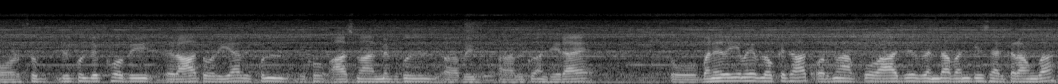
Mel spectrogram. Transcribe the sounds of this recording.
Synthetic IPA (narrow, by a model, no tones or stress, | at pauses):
ɔːɾsɐbbɪlkʊld̪eːkʰoɐbʱiɾaːɦət̪ɦoːɾɐiɦɛbɪlkʊld̪eːkʰoʔaːsmaːnmẽbɪlkʊlɐbʱi | bɪlkʊlɐ̃ŋɡʱeːɾaɦɛː | t̪oːbɐneɾɐɦiɦɛmɛblɔːkkːes̬aːt̪ʰɔ̰ːɾmɛ̃aːp̚koaːd͡ʒʋɛ̃nd̪abɐ̃nkis̬ɛːɾkɐɾaːɦũːɡaː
